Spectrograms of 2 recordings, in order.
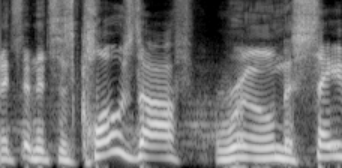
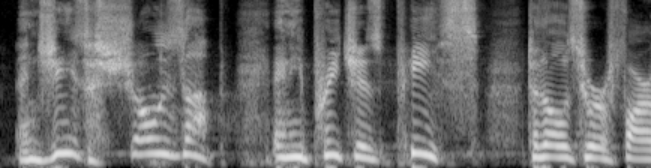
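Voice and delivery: preaching. Real, not acted. Preaching the gospel.

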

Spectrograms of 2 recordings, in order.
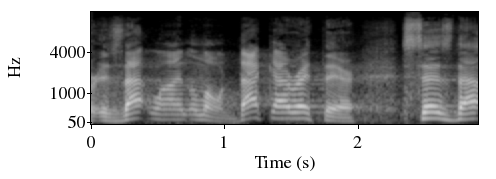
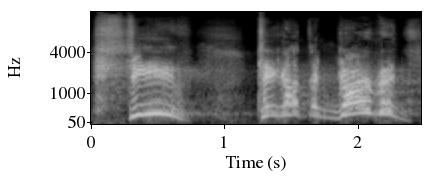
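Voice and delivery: higher mock wife command; 8 semitones higher, slower than usual. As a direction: order him like an irritated wife. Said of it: "If she says".

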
